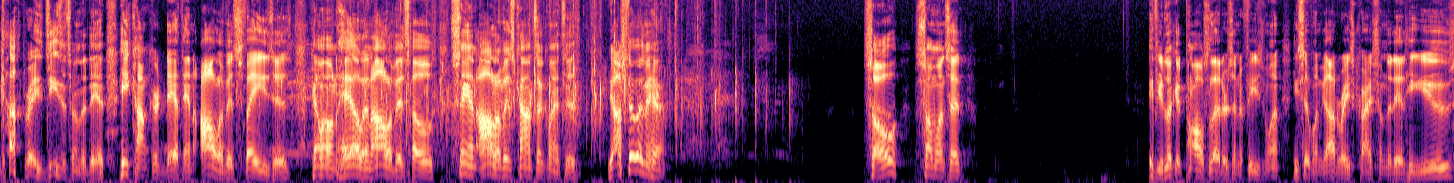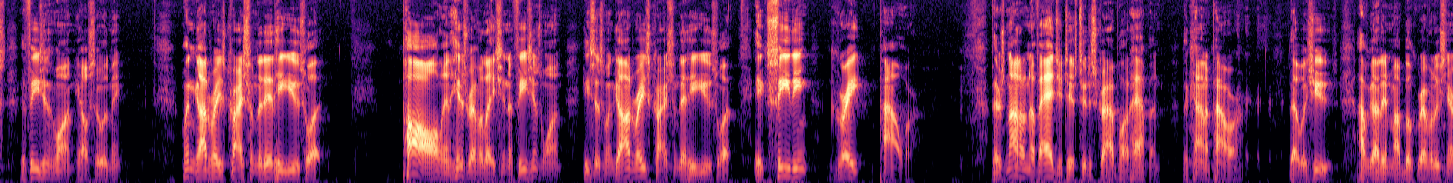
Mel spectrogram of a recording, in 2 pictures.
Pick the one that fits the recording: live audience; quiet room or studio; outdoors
live audience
